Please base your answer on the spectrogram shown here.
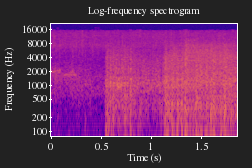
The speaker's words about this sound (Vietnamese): Sấm chớp địa đùng liên hồi trên mái nhà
